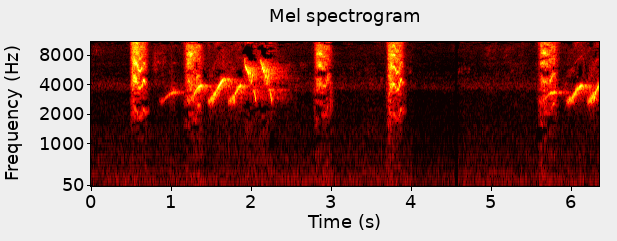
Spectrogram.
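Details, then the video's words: Double-collared seedeater, a female calling to warm up a cold male; short upslurred whistles strung into warbling phrases, separated by several harsh broadband clicks spaced about a second apart, with a fresh phrase starting at the end. "COLEIRO TUÍ-TUÍ COM FÊMEA CHAMANDO PARA ESQUENTAR COLEIRO TUI TUI"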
